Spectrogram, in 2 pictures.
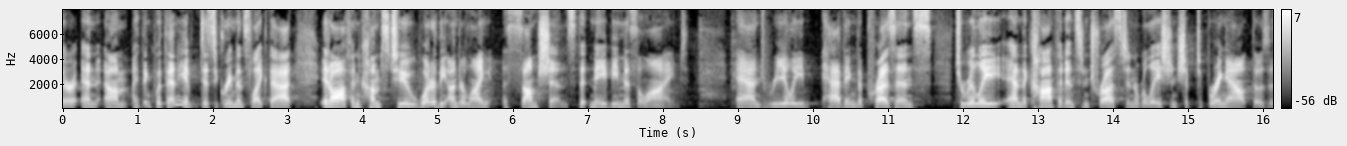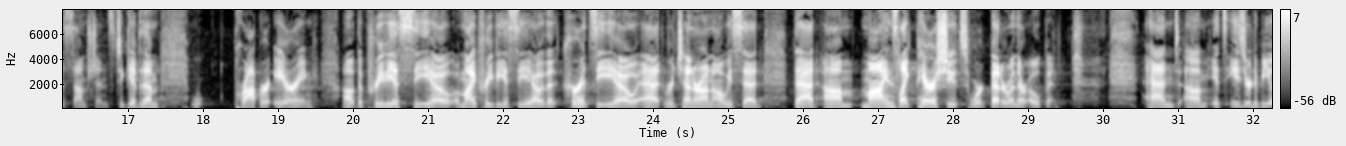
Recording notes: In this fireside chat recorded at CMO Summit 2022.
